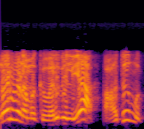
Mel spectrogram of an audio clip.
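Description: Speech only: a man preaching in Tamil.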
